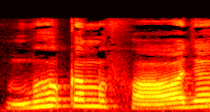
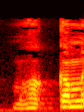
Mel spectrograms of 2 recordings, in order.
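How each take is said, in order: First: ਮੁਹਕਮ as "muh-kam", with a single k. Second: ਮੁਹੱਕਮ with a doubled, held k. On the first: Teacher models the wanted reading, single k in ਮੁਹਕਮ. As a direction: close the first syllable on h in ਮੁਹਕਮ. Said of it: "ਮੁਹੱਕਮ ਨਹੀਂ ਕਹਿਣਾ". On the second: Teacher shows the mistake to avoid, doubled k in ਮੁਹੱਕਮ. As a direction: say "mu-hak-kam", stressing the middle. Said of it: "ਨਹੀਂ ਕਹਿਣਾ". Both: Shown as a demonstration.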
